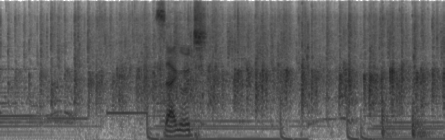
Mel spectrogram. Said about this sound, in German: Wir sind heute in Zürich. Ihr hört vielleicht auch etwas das Publikum. Liebes Publikum, macht euch mal hörbar. Mini kleiner Applaus fürs Publikum.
